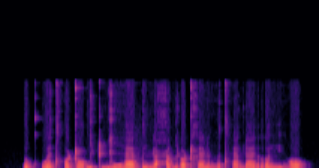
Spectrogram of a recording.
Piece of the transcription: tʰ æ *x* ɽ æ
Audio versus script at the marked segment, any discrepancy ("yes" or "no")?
yes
